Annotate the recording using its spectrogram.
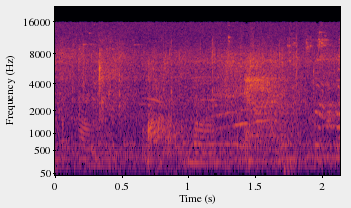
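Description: Low murmur of audience voices with scattered footsteps on the stage floor as choir members shift places between songs.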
